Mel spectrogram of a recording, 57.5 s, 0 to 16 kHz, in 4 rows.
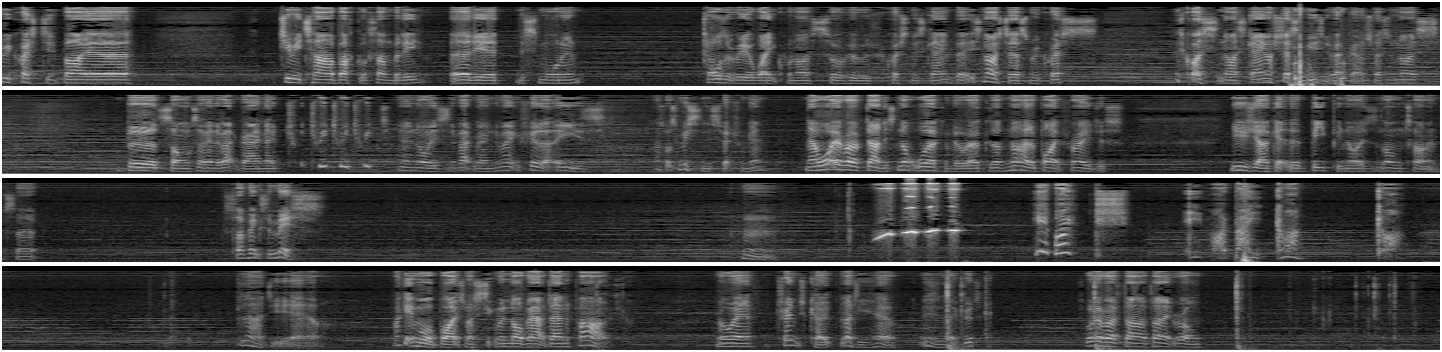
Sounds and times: Speech: 0:00.0 - 0:01.3, 0:02.8 - 0:05.8, 0:07.0 - 0:10.9, 0:11.7 - 0:14.4, 0:15.5 - 0:25.6, 0:26.7 - 0:29.2, 0:31.0 - 0:32.0, 0:36.2 - 0:36.6, 0:39.1 - 0:41.8, 0:42.5 - 0:42.8, 0:45.5 - 0:46.4, 0:47.0 - 0:49.4, 0:50.3 - 0:53.0, 0:54.0 - 0:55.2
Music: 0:00.0 - 0:57.5
Whistling: 0:37.5 - 0:38.5.

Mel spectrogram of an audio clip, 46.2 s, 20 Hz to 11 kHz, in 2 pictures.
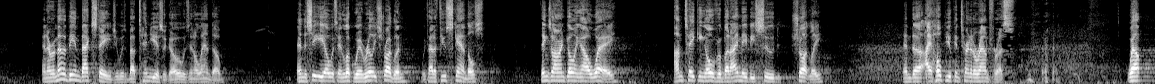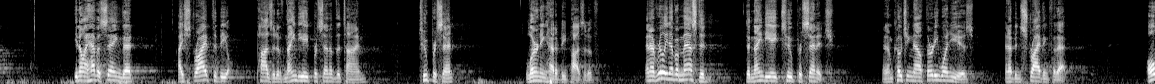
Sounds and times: Male speech, man speaking: 0:00.8 - 0:04.5, 0:05.9 - 0:09.7, 0:10.8 - 0:12.4, 0:13.4 - 0:16.5, 0:18.0 - 0:20.3, 0:22.6 - 0:22.9, 0:24.6 - 0:25.8, 0:26.6 - 0:30.4, 0:31.5 - 0:32.2, 0:33.6 - 0:35.0, 0:36.0 - 0:37.3, 0:38.0 - 0:39.8, 0:40.8 - 0:42.6, 0:43.2 - 0:44.5.

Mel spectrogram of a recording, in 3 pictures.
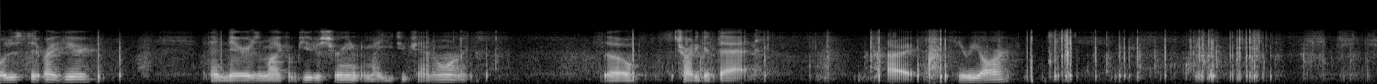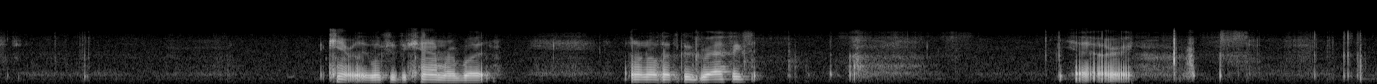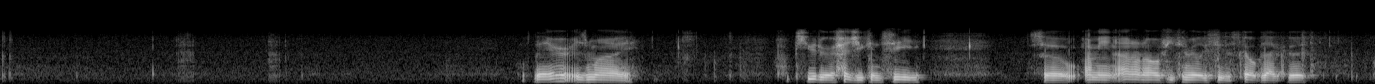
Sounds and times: Speech: 0:00.0 - 0:01.0, 0:02.1 - 0:04.8, 0:06.0 - 0:07.8, 0:08.8 - 0:10.2, 0:17.0 - 0:18.8, 0:20.0 - 0:21.4, 0:24.4 - 0:25.2, 0:32.7 - 0:34.0, 0:35.3 - 0:36.8, 0:37.8 - 0:40.8
Inside, small room: 0:00.0 - 0:41.2.

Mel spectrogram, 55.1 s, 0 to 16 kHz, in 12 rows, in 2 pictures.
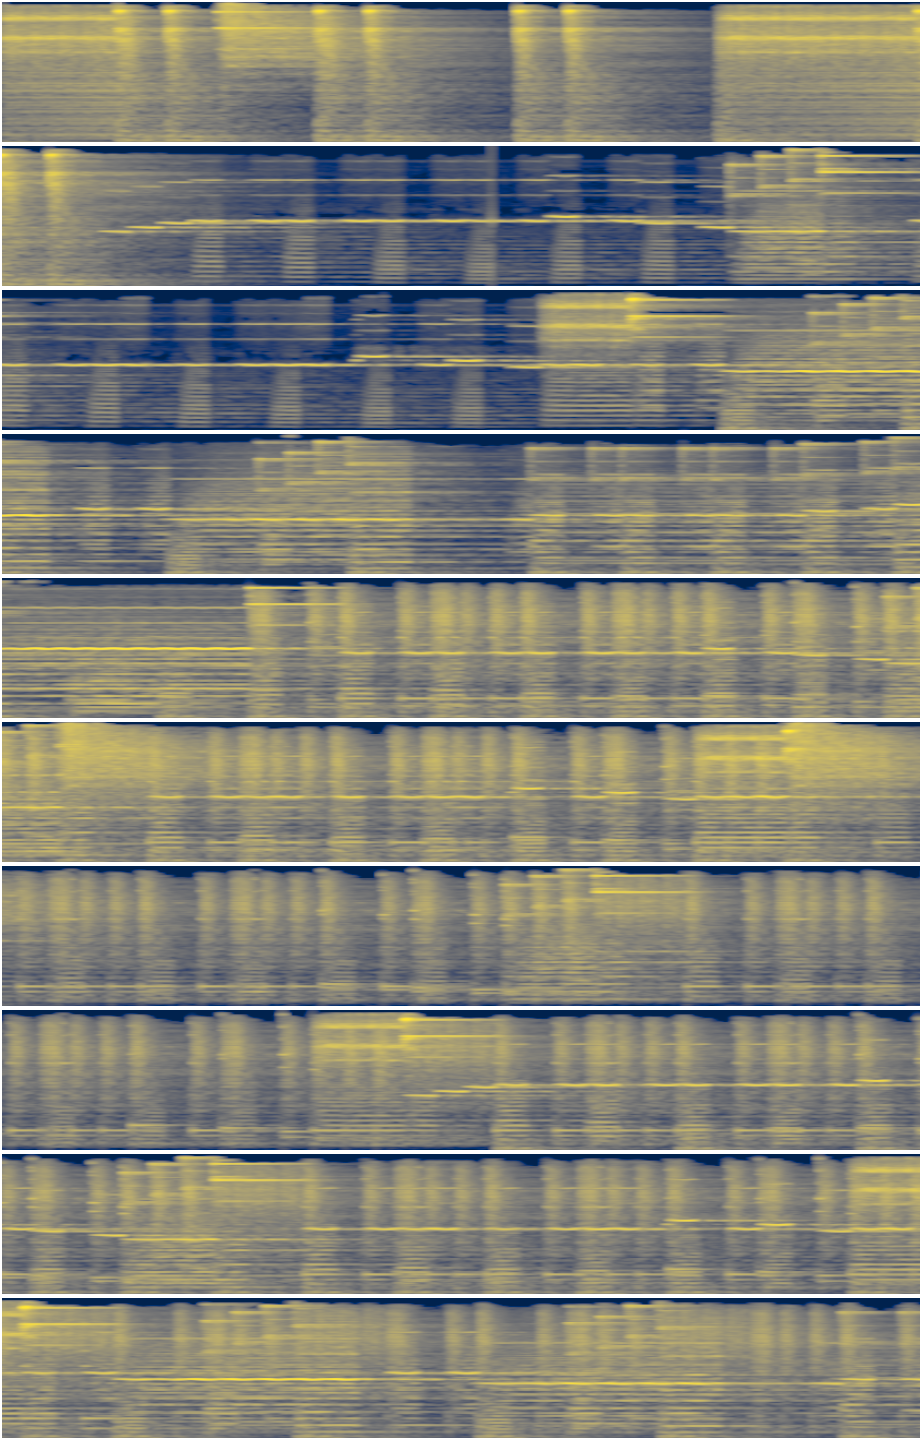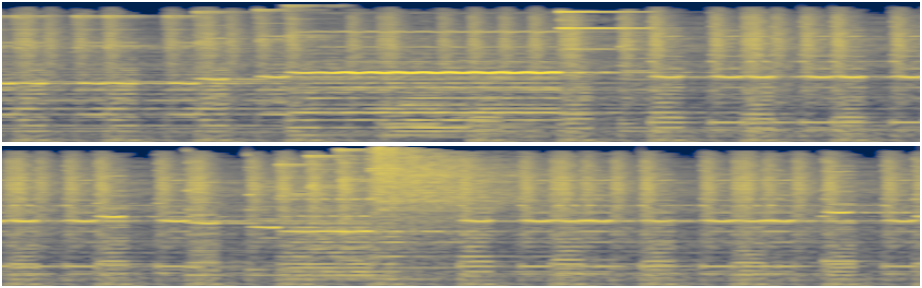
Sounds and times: Music: 0:00.0 - 0:55.0.

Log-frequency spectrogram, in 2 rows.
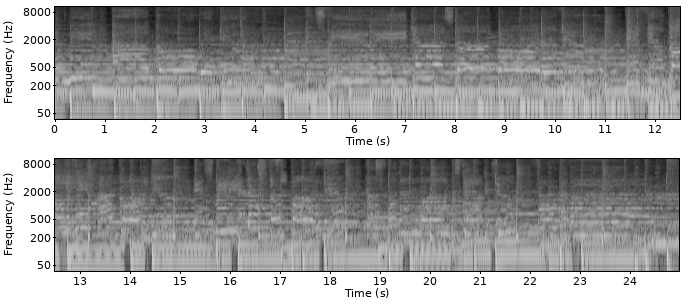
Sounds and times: Music: 0:00.0 - 0:24.9.

